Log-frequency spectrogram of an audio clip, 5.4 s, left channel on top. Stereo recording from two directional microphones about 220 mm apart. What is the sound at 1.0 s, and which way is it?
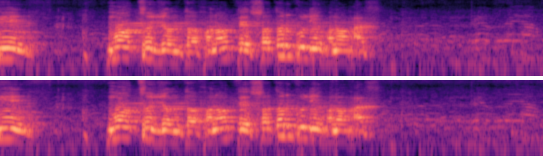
A man's voice, 15° right (ahead or behind).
